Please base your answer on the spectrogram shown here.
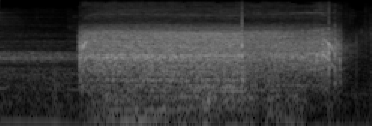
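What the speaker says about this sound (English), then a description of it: "anytime you're drilling with an aluminum boat" A power drill whirs loudly and steadily into an aluminum boat for about two seconds, starting abruptly and cutting off cleanly, with no voices.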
